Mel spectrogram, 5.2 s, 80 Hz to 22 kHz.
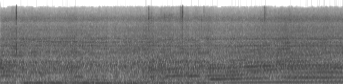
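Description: Ferrari 328's V8 engine heard from inside the cabin, pulling steadily, then rising slowly in pitch as the car accelerates.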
